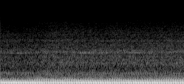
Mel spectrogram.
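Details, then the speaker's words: 4G63 after crank and bearing replacement for failed thrust bearing and crank walk, new oil pump: steady, even idle with smooth low hum, no knocking or ticking, good oil pressure. Normal idle after repair. "oh yeah lots of oil pressure uh she sounds pretty good now"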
